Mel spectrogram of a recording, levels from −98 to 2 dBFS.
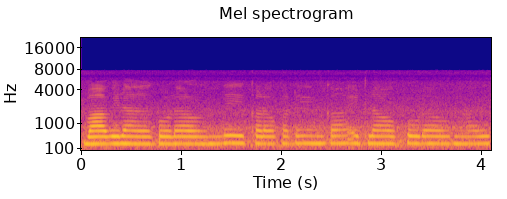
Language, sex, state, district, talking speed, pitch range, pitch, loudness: Telugu, female, Andhra Pradesh, Srikakulam, 145 wpm, 220-230 Hz, 225 Hz, -16 LUFS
